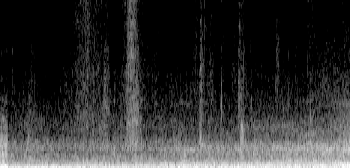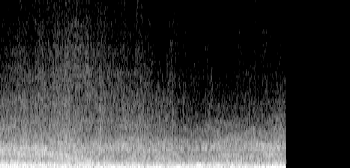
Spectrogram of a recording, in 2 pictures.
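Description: Traffic rumbles along a nearby city street.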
